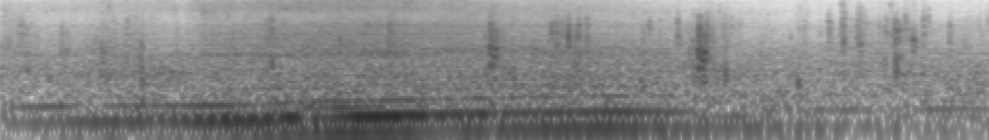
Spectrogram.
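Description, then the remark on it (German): A low engine drone swells briefly and then fades steadily as a car drives away, with a few faint scuffs and clicks and no voices. “Wir konnten noch nicht mal sehen, mit was für einem Wagen der Blonde davon gefahren ist.”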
